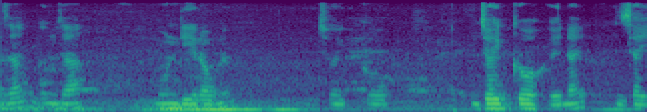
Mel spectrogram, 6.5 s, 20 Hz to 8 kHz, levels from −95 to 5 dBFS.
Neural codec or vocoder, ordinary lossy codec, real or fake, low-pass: none; none; real; 7.2 kHz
